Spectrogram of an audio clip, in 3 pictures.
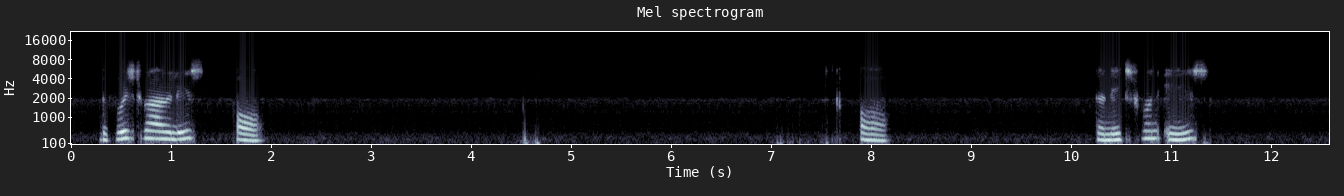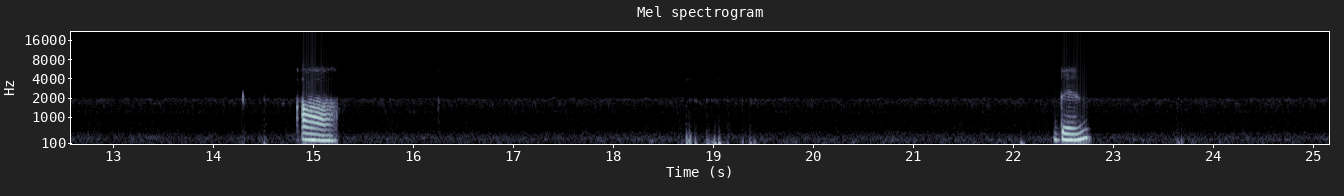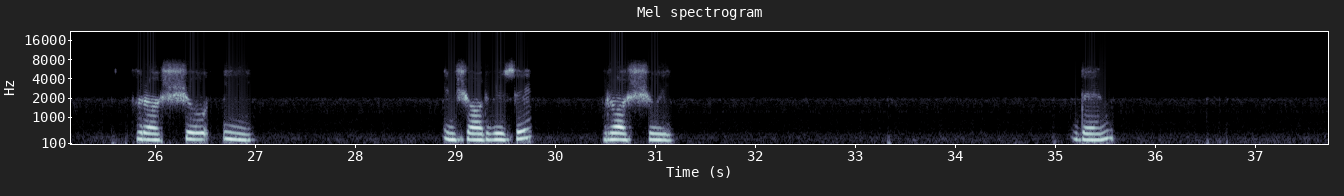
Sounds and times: Speech: 0:00.3 - 0:01.9, 0:07.9 - 0:08.2, 0:10.3 - 0:11.4, 0:14.8 - 0:15.3, 0:22.4 - 0:22.8, 0:25.8 - 0:27.0, 0:28.9 - 0:29.8, 0:30.5 - 0:31.2, 0:35.2 - 0:35.6.

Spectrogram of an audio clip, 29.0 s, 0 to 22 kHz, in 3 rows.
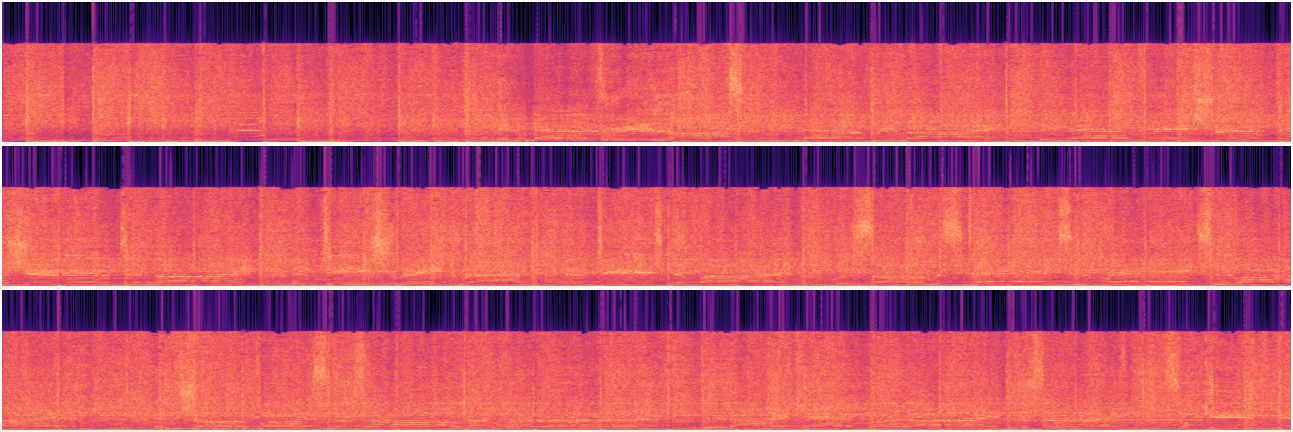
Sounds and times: Music: 0:00.0 - 0:29.0.

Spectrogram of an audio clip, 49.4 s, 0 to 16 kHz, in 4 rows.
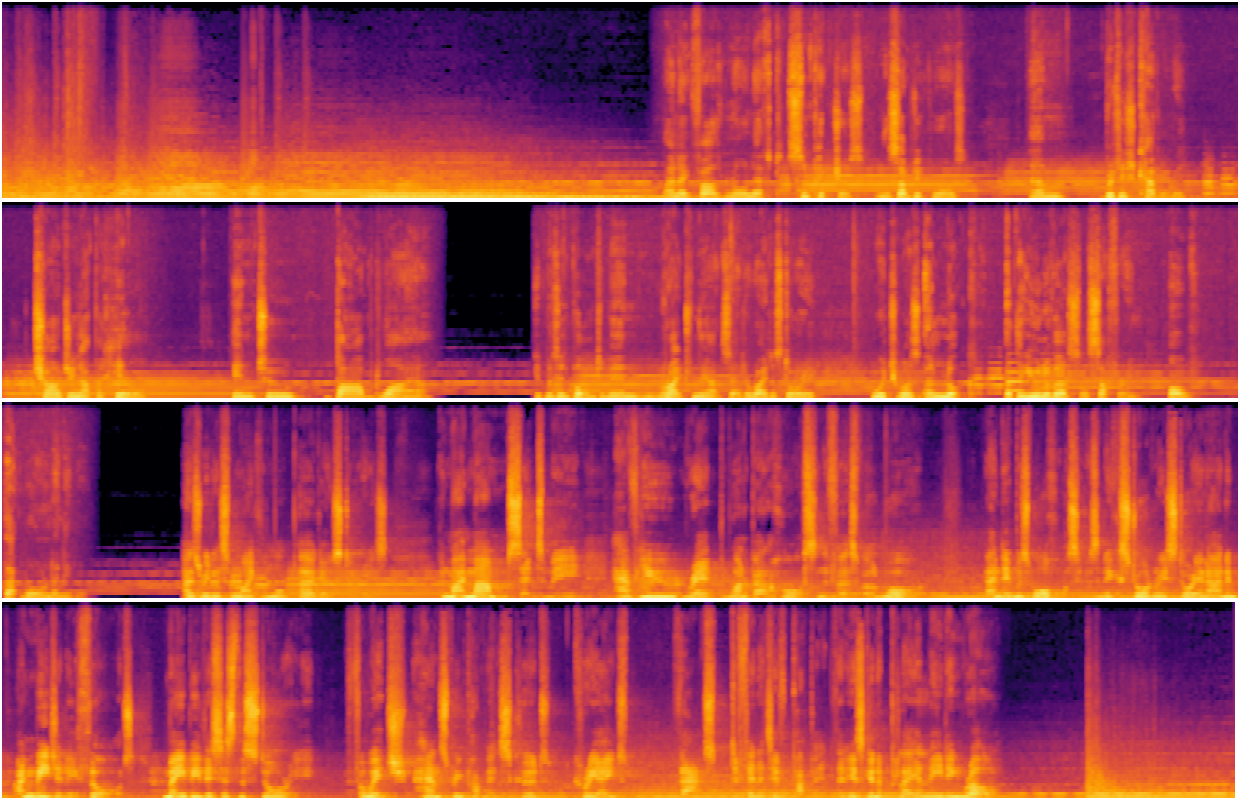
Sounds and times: Music: 0:00.0 - 0:38.7, 0:39.3 - 0:49.4
Speech: 0:06.6 - 0:09.7, 0:10.3 - 0:11.8, 0:12.7 - 0:13.8, 0:14.7 - 0:16.7, 0:17.7 - 0:25.6, 0:26.6 - 0:34.0, 0:34.6 - 0:47.1.

